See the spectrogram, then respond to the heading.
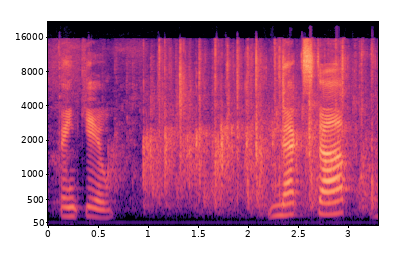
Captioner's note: audience applauding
